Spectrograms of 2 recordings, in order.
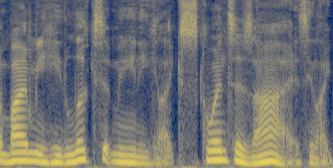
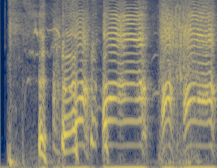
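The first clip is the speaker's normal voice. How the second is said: squeaky embarrassed laugh; high laugh. Real, not acted.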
